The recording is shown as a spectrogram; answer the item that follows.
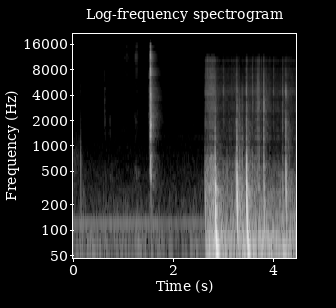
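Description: Faint turntable hum with one sharp click about a second and a half in. Then, from about two and a half seconds in, the stylus rides the lead-in groove of a 45 rpm vinyl single, giving surface noise with irregular pops and crackles.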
